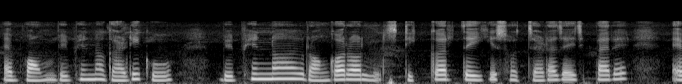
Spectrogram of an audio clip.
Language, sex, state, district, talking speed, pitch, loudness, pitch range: Odia, female, Odisha, Malkangiri, 90 wpm, 210 Hz, -17 LUFS, 190-230 Hz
